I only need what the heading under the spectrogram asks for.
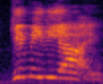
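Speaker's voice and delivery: high, loud wailed demand; wailing. A narrator's reading. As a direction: wail for it at high pitch. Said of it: "Wasp wailed".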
